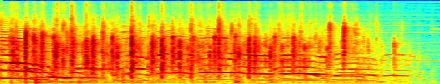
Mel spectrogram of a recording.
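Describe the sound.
A comedy show audience claps and cheers for about five seconds as the next comedian is introduced, dense overlapping hand claps mixed with voices whooping and shouting, loud and steady before fading out quickly at the end.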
